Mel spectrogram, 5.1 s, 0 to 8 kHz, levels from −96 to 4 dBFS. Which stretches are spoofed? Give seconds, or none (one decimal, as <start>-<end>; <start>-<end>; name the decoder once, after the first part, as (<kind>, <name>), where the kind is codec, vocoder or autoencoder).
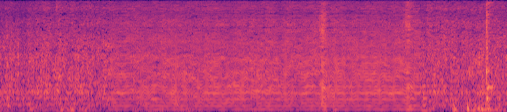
1.1-4.2 (vocoder, Vocos)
